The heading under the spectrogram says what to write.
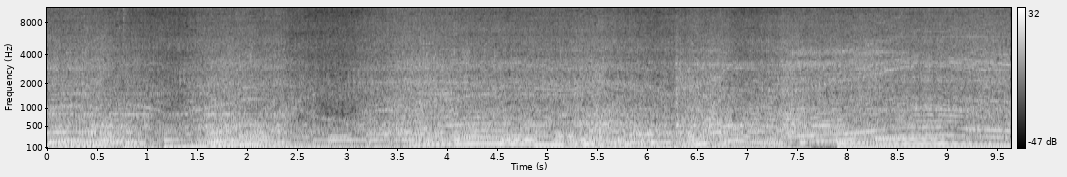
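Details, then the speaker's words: Honda Vario 150 injection scooter bogs on sudden throttle as if out of fuel, even after an ECU reset: revs climb unevenly, stepping and sagging; suspected misfire, spark plug cable being checked, not confirmed. "Ini perhatikan, setelah kita reset sudah berhasil, tapi motor ini tetap nggak mau sembuh dari penyakit yang tadi itu."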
